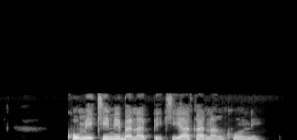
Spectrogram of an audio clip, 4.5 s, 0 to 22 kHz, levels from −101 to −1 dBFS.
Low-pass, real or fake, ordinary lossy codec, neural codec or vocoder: 7.2 kHz; real; MP3, 64 kbps; none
